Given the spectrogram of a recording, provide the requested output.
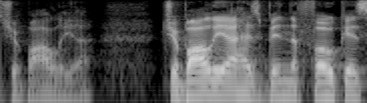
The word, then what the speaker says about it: Jabalia: quote so jabalia or I I was saying jabalia for a long time but I believe the proper pronunciation is jabalia jabalia has been the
